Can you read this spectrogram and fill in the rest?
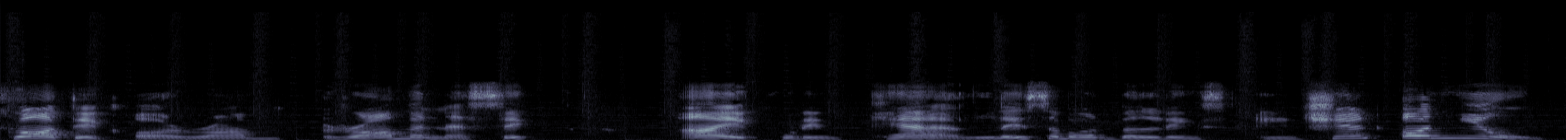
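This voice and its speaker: A woman's voice: medium pitch, big pitch swings, slow. Lady doing a strict fed-up teacher from a kids book, scolding, voice goes up and down, music behind. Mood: dismissive. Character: stern, exasperated woman teacher who hates buildings.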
